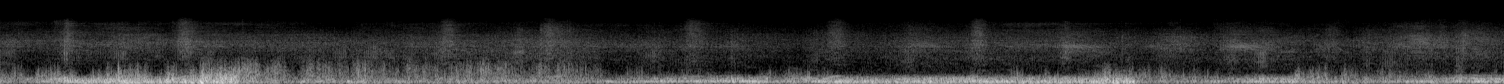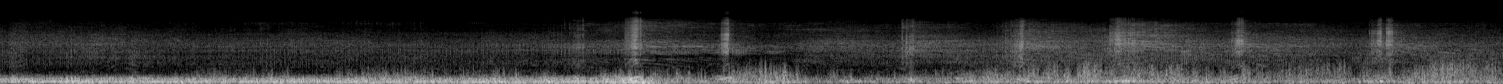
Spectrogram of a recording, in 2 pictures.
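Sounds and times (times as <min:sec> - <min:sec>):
distant motorbike engines: 0:00.0 - 0:30.0.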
